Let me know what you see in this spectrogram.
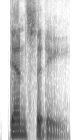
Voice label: "density", American

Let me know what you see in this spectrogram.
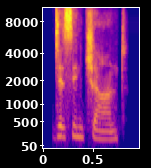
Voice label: "disenchant", Indian

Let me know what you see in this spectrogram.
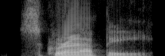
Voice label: "scrappy", American

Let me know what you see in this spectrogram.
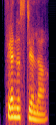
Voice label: "fenestella", Indian

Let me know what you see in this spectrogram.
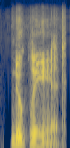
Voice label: "nucleate", American

